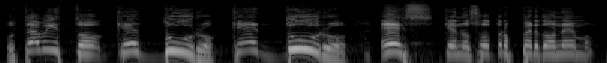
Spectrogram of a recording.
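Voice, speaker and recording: Speaking with an extremely high, sing-song pitch at normal speed, a male pastor preaches in church. He turns straight to the congregation with earnest rhetorical questions. There's no echo, and the audio has studio quality.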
